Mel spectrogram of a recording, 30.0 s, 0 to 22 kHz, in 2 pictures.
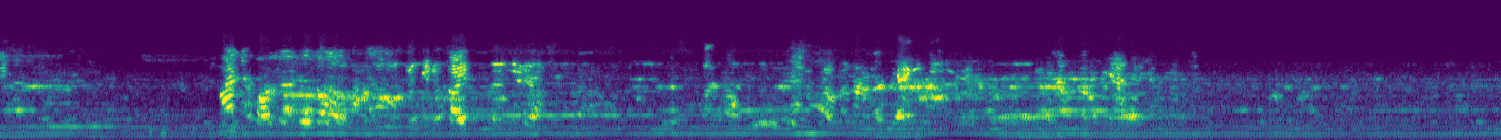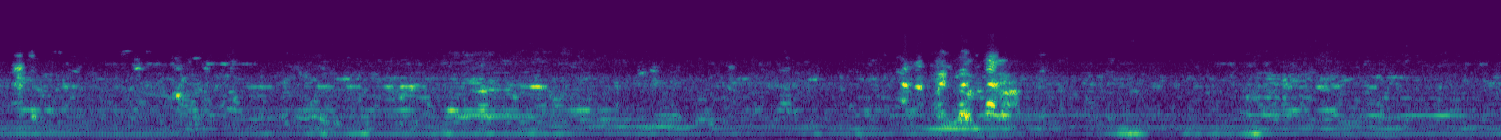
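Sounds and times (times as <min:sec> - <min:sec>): motor boat engine hum: 0:00.0 - 0:30.0.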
